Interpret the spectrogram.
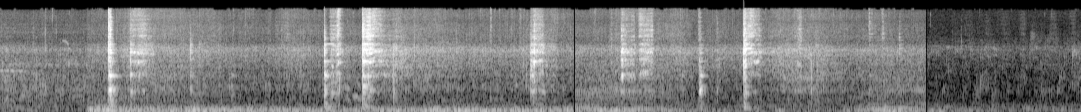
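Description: Lamb ribs and onion frying in a cast-iron kazan while a metal skimmer stirs them, with several sharp clinks of the skimmer against the pot. The sizzle and stirring stop near the end.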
